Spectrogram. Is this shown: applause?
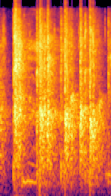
yes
